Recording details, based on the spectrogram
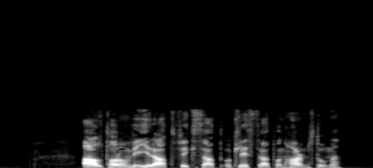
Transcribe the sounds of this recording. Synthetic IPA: alt̪haɖɔmviːɾat̪fɪksat̪ʰɔkʰlɪst̪ɾa̰t̪̚pʰɔɛnɦaɾmst̪ʊmːə

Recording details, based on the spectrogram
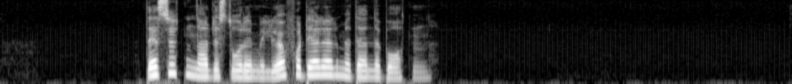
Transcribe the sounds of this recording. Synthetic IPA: d̪̥ɛsʉːt̪n̩æːɖeːst̪uːɾəmɪljøːfɔɖeːləɾmeːd̪ɛnəboːt̪n̩

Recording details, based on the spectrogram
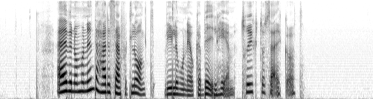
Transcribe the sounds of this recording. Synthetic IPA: ɛːvənɔmhʊnɪnt̪əɦad̪ːəsæːɾɧɪlt̪lɔŋt̪ | vɪlːəɦʊnoːkabḭːlɦɛ̰mːt̪ʰɾʏkt̪ɔsɛ̰ːkə̰ʈ

